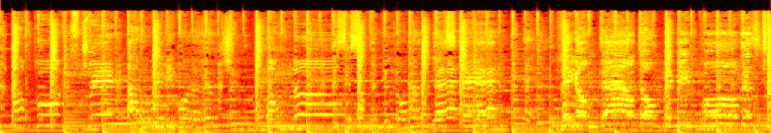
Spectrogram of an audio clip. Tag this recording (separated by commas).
Music, Reggae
